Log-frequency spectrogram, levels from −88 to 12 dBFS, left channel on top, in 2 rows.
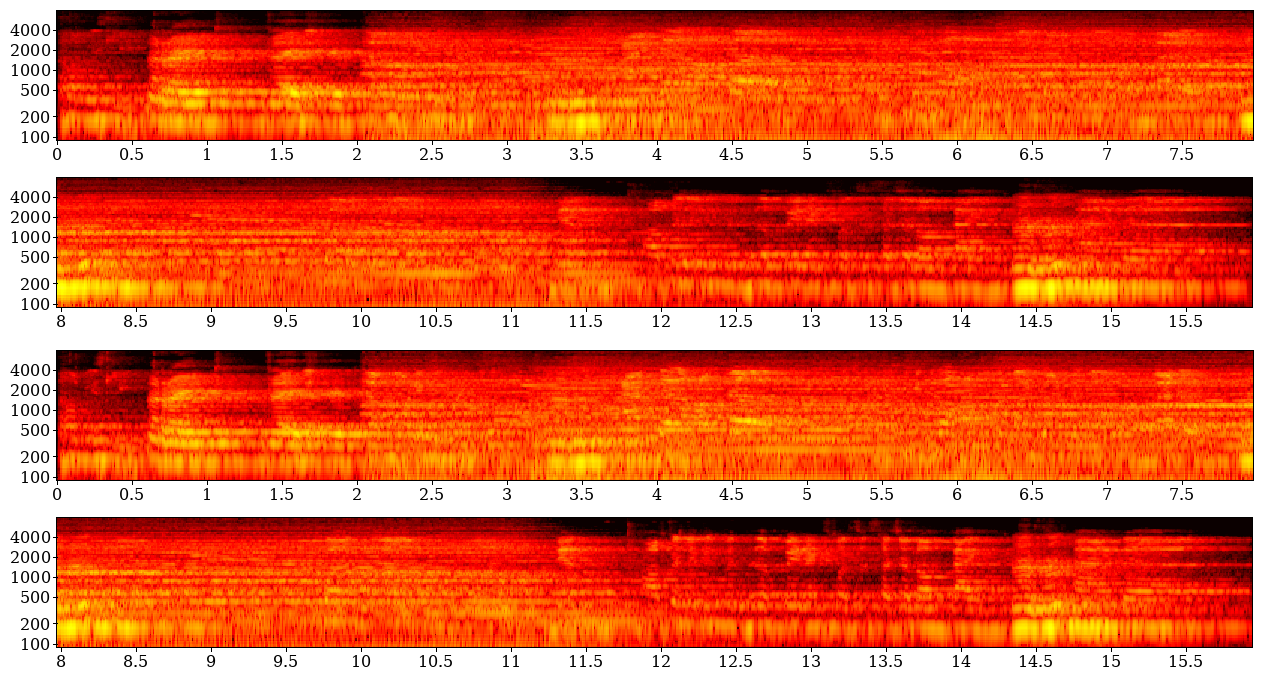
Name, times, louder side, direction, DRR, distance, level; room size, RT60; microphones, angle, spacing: voice 1, 0.0-0.5 1.4-2.8 3.8-4.9 5.2-7.7 8.3-8.5 9.0-9.3 9.6-14.3 14.7-15.7, right 2 dB, 90° right, 1 dB, 1.0 m, -31 dB
voice 2, 0.6-2.0 2.3-2.4 3.3-3.8 7.9-8.4 14.3-14.9, left 1 dB, 20° right, 0 dB, 0.6 m, -22 dB
sound 1, 2.0-12.0, right 2 dB, 65° right, 1.2 m, -27 dB
13.5 x 4.5 x 3.4 m, 2.3 s
head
